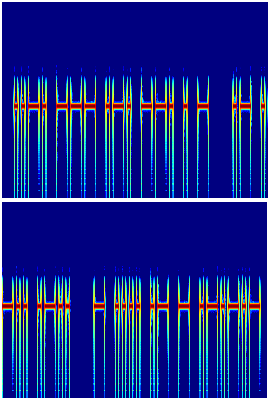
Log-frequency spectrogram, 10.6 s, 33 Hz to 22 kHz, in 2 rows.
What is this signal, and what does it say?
Morse code, heard as a keyed tone, about 17 wpm, 700 Hz. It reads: FORGET ALL THAT.
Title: Sentences from Top 1200 Words 17wpm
